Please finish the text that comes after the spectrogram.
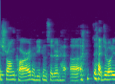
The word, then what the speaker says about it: hegemony: Have you considered Hegemony is pronounced with a hard G?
